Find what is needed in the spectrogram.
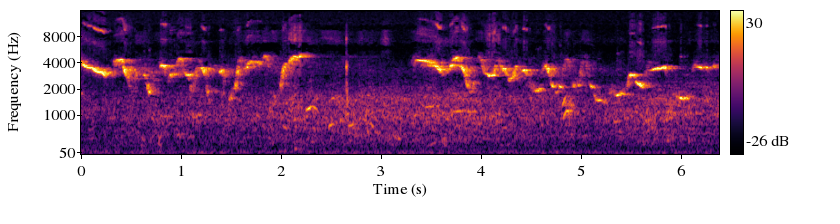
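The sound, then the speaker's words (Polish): Birds chirping and twittering from a played recording: dense, high, quick chirps and trills run continuously throughout at a fairly loud level. “trudny tytuł: Ćwierkać, czyrkać i świergotać. Mam nagrania, mogę teraz znaleźć.”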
